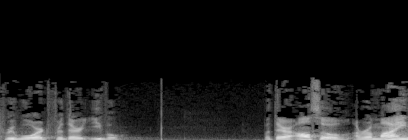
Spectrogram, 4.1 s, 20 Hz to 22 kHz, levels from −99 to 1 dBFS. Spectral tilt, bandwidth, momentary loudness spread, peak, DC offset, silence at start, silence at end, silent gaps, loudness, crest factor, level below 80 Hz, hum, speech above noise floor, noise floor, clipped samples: -7 dB/octave; 10 kHz; 13 LU; -2 dBFS; under 0.1%; 0.05 s; 0 s; none; -20 LUFS; 18 dB; -56 dBFS; none; 40 dB; -59 dBFS; under 0.1%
